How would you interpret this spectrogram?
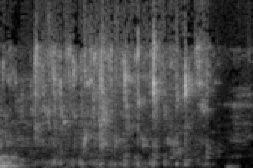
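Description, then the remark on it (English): Champagne pours into a Vera Wang champagne flute in a short burst of fizzing, gurgling liquid that runs steadily for over a second, then trails off. “As well as pouring a lot on me, I've had quite a lot of it to drink now.”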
